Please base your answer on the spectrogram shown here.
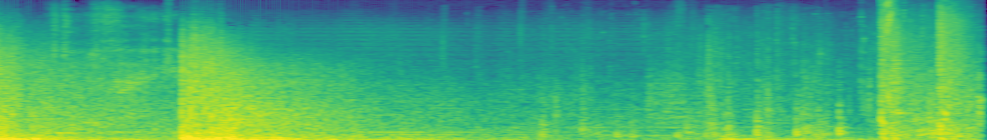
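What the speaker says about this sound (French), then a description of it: "Grenade frag lancée." A frag grenade in the Apex Legends shooter goes off in a sudden, loud boom that rolls away into a long rumble, followed by scattered gunfire and faint voices.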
